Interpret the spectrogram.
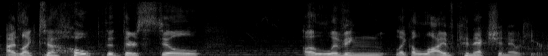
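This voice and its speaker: Slow-talking man at a tabletop game. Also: mid-range voice. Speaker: player in a tabletop roleplaying show. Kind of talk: casual in-character tabletop roleplay chat.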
